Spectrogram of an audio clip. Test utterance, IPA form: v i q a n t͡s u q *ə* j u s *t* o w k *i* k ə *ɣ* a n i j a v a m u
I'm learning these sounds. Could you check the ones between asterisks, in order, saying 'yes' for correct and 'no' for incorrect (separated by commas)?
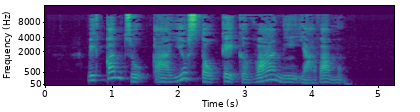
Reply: no, yes, no, no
